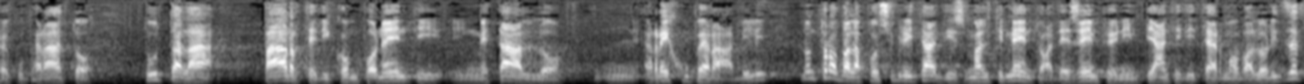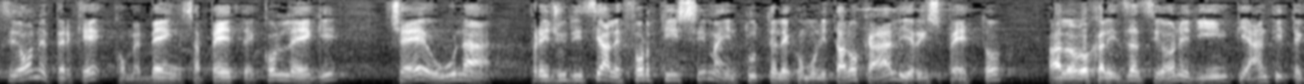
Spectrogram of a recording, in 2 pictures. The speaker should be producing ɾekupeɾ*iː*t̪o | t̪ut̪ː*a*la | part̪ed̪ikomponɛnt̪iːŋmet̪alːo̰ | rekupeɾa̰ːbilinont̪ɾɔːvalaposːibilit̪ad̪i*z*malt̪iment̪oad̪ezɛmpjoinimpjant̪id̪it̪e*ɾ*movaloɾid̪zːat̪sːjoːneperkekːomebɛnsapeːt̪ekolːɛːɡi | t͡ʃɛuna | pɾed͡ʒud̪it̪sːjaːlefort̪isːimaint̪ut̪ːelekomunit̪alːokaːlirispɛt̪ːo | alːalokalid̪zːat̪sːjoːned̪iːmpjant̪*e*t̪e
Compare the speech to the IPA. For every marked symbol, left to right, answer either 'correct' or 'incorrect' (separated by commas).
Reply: incorrect, correct, correct, incorrect, incorrect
